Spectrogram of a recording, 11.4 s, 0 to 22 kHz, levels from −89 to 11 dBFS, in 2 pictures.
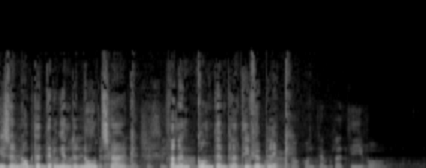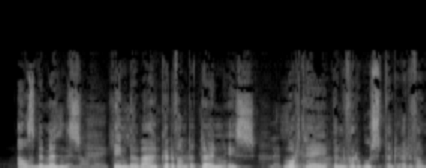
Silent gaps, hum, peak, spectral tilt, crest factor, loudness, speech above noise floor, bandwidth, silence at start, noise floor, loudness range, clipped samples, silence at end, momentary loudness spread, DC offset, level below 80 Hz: none; none; -6 dBFS; -5.5 dB/octave; 18 dB; -24 LUFS; 46 dB; 15.5 kHz; 0 s; -71 dBFS; 5 LU; under 0.1%; 0 s; 18 LU; under 0.1%; -62 dBFS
